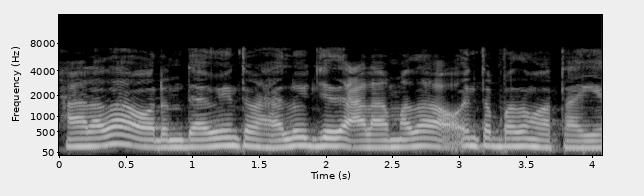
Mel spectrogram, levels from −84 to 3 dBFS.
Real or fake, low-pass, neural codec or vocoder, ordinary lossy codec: real; 7.2 kHz; none; none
